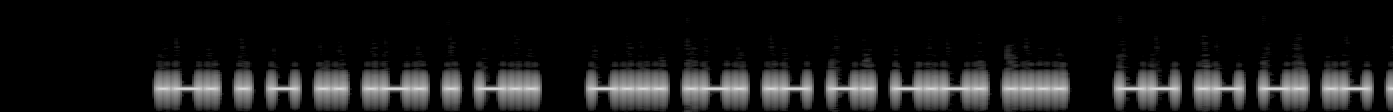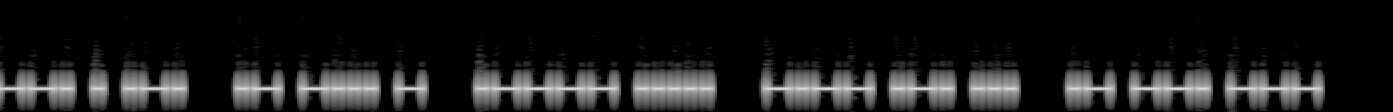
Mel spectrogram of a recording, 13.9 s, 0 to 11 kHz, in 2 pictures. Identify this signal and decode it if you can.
Morse code, heard as a keyed tone, about 30 wpm, 700 Hz. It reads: RETIRED BRANCH MANAGER ABT 15 YRS AGO
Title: Practice QSO - Exchange 3 - More Info - 30wpm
